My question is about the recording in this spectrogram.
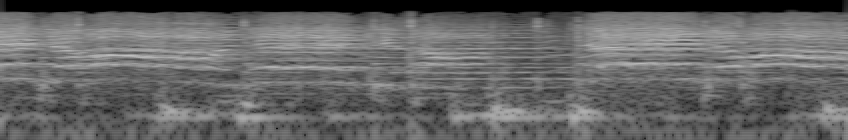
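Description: Song from an old Hindi film: a singer with a wavering vibrato over instrumental accompaniment and a steady beat.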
